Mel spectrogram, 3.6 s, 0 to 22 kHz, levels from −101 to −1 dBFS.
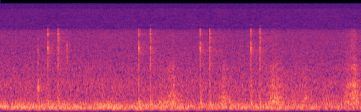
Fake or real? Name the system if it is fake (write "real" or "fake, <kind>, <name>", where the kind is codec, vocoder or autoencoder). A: fake, vocoder, BigVGAN v2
